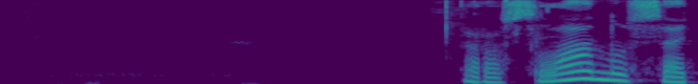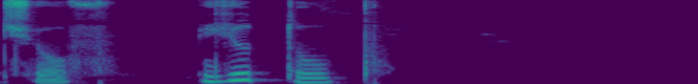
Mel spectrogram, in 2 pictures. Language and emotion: Russian, sad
